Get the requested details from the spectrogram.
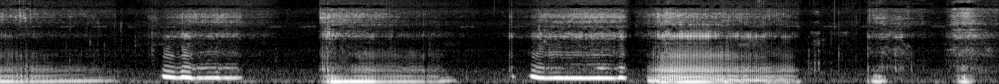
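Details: Tired border collie–Australian shepherd mix asleep in owner's arms by a campfire after a hike, snoring: repeated low, rattling snores in a regular breathing rhythm with quiet pauses between.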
